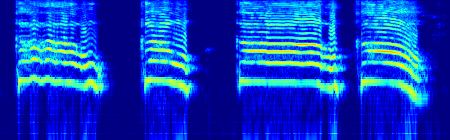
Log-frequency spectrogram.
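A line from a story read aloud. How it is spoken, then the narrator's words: Urgent, astonished shouting. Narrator (Chinese): 妈妈和哥哥姐姐们顿时惊呆了 急切地大声呼喊了起来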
